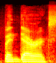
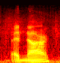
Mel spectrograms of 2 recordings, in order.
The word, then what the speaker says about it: Bednarik: Ray, say his name. Bednarik? Bednarik. Chuck Benderek. Bednarik. Benderek. Bednarik. I don't know why. Now you've got me saying it wrong because I have to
